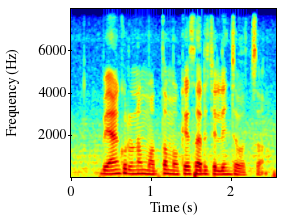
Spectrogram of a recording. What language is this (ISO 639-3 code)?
tel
